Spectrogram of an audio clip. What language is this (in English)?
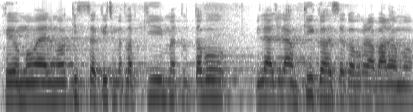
Maithili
